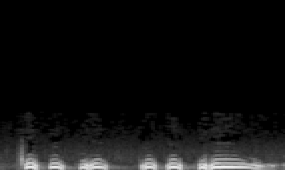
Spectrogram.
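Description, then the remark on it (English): A person imitates the hooting of a contented owl in good humor: five short, rising-and-falling hoots in a bouncy rhythm, then one longer drawn-out hoot that slowly fades, all fairly loud. “Well, when an owl is in good humor, he goes like this.”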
